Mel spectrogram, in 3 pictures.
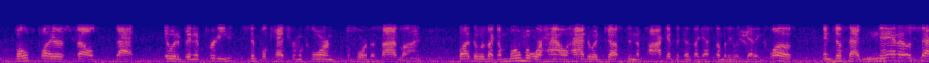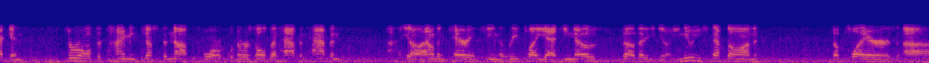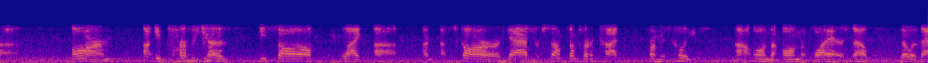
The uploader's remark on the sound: Recorded this episode about the Commanders' overtime loss while driving back from Philadelphia. Joining the hands-free conversation from his own car barreling down I-95.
